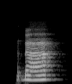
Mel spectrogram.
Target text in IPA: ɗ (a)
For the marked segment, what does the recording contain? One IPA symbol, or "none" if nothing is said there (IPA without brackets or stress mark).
a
